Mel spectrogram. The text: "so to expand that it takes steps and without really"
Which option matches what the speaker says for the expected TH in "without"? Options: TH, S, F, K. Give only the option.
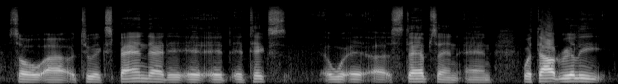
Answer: TH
